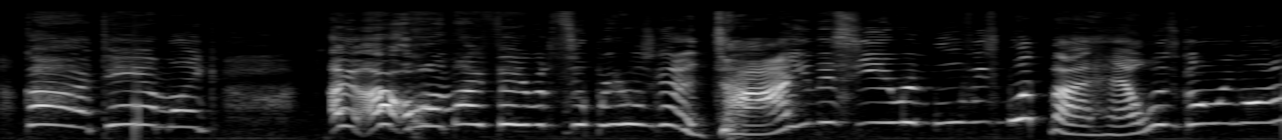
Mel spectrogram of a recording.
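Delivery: very high, loud, anguished disbelief; exasperated outburst. Retold or imitated. Fan reliving superhero deaths, very high exasperated outburst. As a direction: wail it like every hero is dying on you. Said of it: "I'm thinking".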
